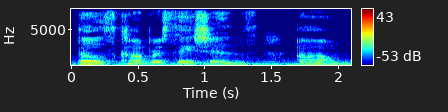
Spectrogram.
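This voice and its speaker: A spiritual card reader giving a channeled reading to viewers, repeating phrases for emphasis, with many pauses and fillers. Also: medium pitch, fairly even intonation, slight background noise. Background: music.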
